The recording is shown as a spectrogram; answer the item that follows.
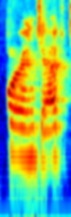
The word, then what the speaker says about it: Horonjeff: J Horonjeff J H O R O N J E F F.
